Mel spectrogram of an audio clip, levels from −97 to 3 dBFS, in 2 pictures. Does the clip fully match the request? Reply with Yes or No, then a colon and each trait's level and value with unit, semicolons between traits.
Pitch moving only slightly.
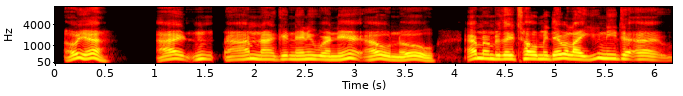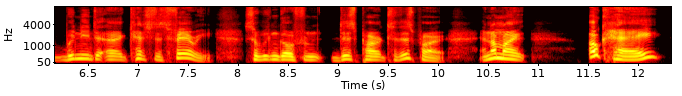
No: average, 3.6 semitones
